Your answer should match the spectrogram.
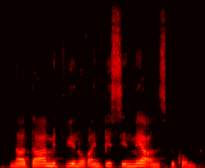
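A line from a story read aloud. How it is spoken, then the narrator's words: Plain. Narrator (German): sagte Vicky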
